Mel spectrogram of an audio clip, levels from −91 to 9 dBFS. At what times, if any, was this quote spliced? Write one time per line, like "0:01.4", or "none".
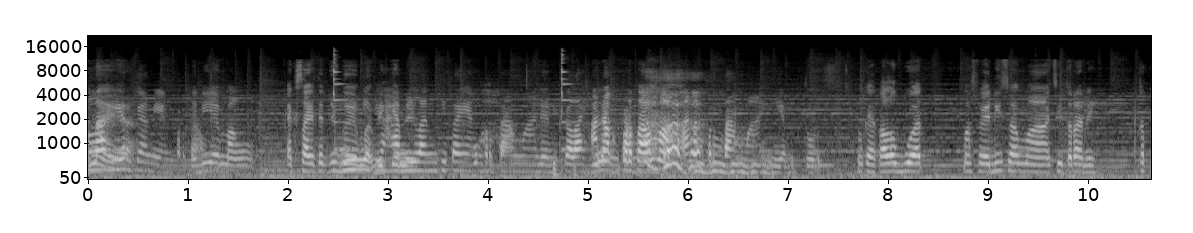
none

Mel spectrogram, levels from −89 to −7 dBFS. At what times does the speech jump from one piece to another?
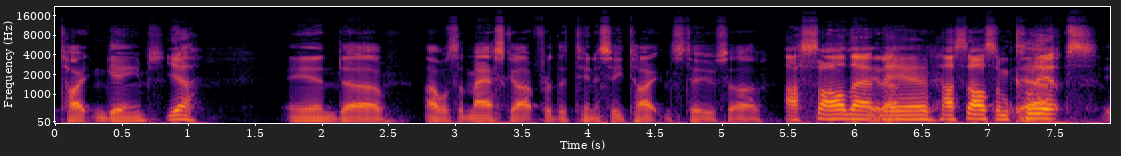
none

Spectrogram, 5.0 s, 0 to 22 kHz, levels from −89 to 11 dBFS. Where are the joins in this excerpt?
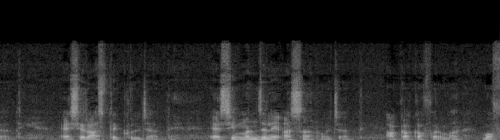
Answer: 0:03.7

